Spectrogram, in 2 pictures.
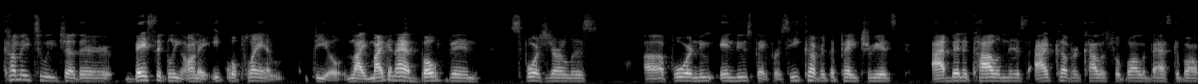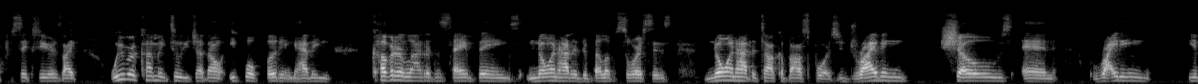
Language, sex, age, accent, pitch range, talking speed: English, female, 40-59, American, 150-175 Hz, 185 wpm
